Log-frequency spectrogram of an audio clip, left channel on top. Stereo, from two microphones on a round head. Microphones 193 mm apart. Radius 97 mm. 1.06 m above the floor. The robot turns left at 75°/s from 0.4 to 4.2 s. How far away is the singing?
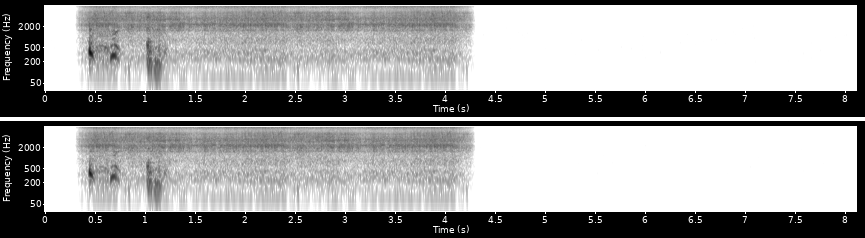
I don't hear singing.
